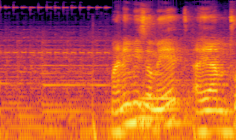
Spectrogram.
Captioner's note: phone rings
